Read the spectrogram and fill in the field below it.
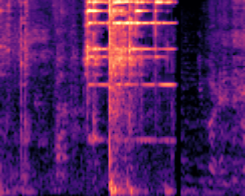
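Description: A small bell dings.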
